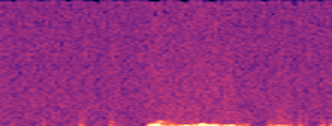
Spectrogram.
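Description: A short cluster of soft, low thumps in the second half.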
